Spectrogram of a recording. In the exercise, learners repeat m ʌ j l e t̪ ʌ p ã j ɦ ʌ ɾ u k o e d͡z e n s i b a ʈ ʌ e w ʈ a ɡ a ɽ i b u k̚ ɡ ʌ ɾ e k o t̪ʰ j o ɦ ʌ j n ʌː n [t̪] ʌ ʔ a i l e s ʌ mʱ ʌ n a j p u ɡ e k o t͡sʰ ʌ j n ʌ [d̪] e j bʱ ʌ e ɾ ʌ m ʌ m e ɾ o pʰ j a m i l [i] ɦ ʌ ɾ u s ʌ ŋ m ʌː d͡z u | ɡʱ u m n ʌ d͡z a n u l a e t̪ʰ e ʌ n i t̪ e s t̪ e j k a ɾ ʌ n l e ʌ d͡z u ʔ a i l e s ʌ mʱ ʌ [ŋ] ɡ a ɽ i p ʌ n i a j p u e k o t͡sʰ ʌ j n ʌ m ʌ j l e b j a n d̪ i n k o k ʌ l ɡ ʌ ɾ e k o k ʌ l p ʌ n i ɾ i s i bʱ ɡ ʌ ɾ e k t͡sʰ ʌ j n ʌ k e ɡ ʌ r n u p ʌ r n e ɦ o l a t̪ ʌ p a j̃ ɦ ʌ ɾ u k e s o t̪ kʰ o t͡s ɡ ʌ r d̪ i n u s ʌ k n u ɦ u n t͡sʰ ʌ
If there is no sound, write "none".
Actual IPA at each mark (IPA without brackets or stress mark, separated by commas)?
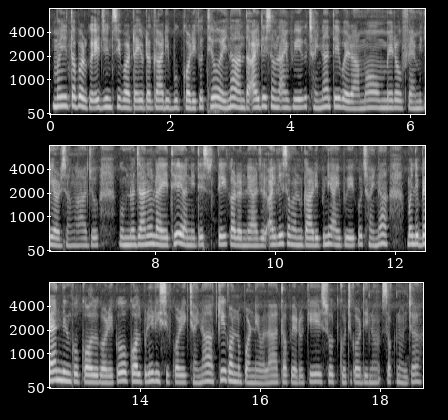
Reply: t̪, t̪, i, n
